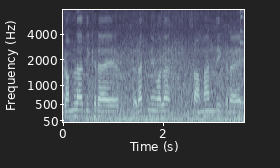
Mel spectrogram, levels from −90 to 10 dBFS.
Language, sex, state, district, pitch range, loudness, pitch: Hindi, male, Maharashtra, Mumbai Suburban, 125-165 Hz, -16 LUFS, 155 Hz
